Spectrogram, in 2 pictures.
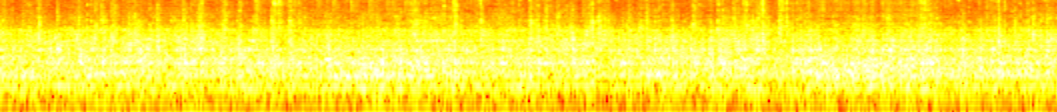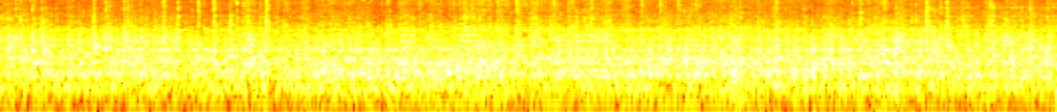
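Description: Cheap benchtop drill press running steadily while a fine drill bit bores all the way through a wooden board, the motor's drone mixed with the chatter of the bit cutting wood.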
